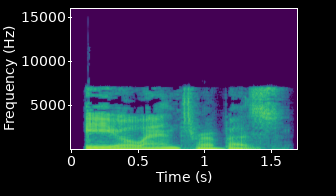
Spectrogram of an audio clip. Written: eoanthropus

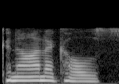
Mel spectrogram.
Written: canonicals

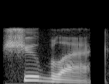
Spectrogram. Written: shoeblack

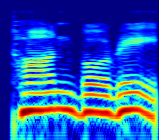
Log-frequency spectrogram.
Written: thonburi

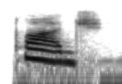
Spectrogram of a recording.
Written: plodge

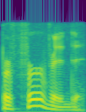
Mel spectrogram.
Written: perfervid

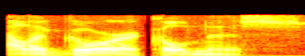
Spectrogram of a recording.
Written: allegoricalness

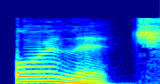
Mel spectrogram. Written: orlich

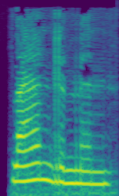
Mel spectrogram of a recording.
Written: landammann

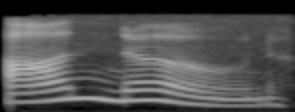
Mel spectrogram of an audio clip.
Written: An Nhon

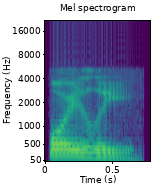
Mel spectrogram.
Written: oily

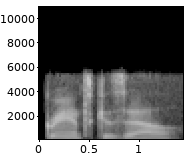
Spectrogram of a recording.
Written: Grant's gazelle

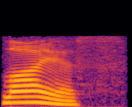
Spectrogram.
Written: Lias

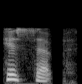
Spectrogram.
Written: hyssop

